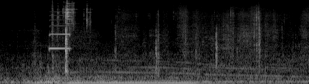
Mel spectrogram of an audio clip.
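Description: A car: a low, steady motor rumble with a brief whir and a few light clicks.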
